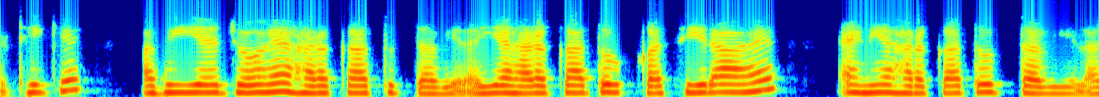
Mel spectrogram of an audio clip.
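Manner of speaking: ordinary talk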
